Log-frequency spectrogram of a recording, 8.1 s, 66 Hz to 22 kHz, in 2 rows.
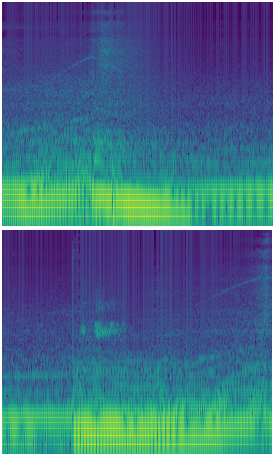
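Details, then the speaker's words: Car with T45/T-56 style manual gearbox that ground on 1-2 shifts, after an experimental trick: revs climb and drop cleanly at each upshift with no grating or crunch; 1-2 grind gone. "Um the car went into gear smooth uh smoother anyway. Um and immediately my one two shift grind was gone completely gone."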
